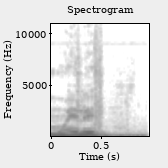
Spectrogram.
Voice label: "knife", Kibembe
